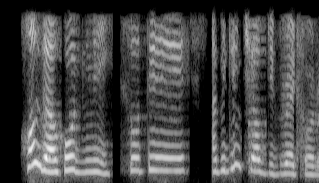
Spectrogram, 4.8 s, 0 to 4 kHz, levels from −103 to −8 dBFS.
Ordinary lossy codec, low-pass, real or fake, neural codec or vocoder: AAC, 16 kbps; 3.6 kHz; fake; codec, 44.1 kHz, 7.8 kbps, DAC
